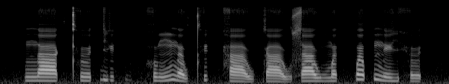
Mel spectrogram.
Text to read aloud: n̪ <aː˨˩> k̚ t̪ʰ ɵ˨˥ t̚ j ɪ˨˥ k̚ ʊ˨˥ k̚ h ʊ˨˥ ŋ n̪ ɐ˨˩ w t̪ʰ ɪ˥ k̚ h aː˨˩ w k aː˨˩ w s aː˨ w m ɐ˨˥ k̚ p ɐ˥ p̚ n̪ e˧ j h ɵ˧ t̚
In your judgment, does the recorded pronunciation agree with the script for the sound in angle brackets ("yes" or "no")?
no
